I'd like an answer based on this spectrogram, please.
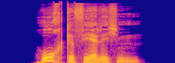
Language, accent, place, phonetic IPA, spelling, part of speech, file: German, Germany, Berlin, [ˈhoːxɡəˌfɛːɐ̯lɪçm̩], hochgefährlichem, adjective, De-hochgefährlichem.ogg
- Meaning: strong dative masculine/neuter singular of hochgefährlich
